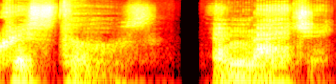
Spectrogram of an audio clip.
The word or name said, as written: Chrystals and Magic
